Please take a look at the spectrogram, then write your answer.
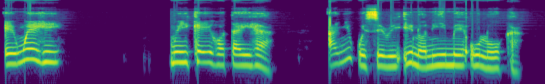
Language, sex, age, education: Igbo, female, 15-29, tertiary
